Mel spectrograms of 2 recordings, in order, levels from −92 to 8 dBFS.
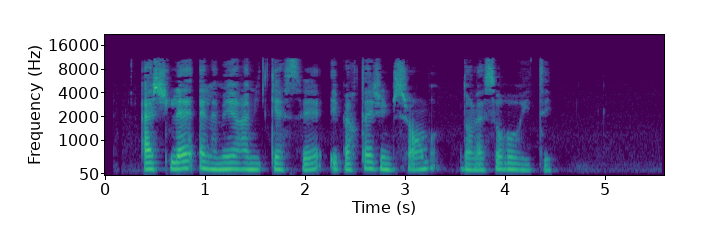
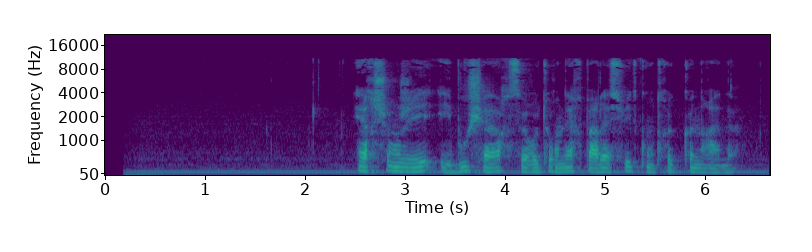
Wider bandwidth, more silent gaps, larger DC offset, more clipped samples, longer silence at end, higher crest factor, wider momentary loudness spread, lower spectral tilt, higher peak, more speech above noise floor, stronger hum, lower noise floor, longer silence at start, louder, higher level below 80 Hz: about the same, 11.5 kHz vs 11.5 kHz; neither; neither; neither; first, 1.15 s vs 0 s; about the same, 24 dB vs 20 dB; second, 14 LU vs 21 LU; about the same, -4 dB/octave vs -4 dB/octave; first, -6 dBFS vs -24 dBFS; first, 42 dB vs 22 dB; neither; first, -70 dBFS vs -61 dBFS; first, 0.35 s vs 0.2 s; first, -28 LUFS vs -40 LUFS; second, -74 dBFS vs -68 dBFS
